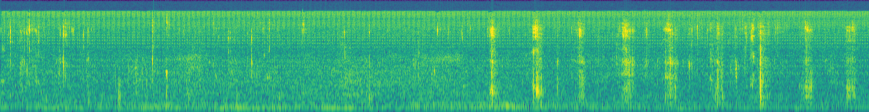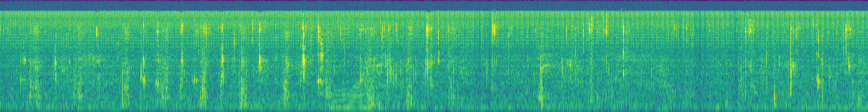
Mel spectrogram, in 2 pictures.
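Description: Close-miked eating sounds of masala khichdi being eaten by hand: soft chewing and many small, sharp wet mouth clicks, with a few louder clicks in the middle.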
